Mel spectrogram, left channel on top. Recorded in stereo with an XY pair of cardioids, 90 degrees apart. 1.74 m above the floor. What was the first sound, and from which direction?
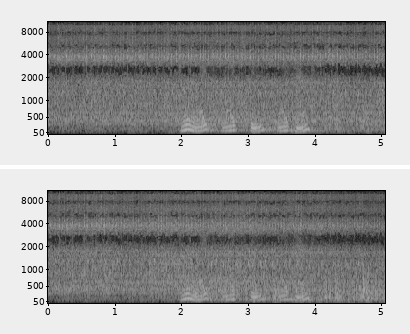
A man speaking, 25° left.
